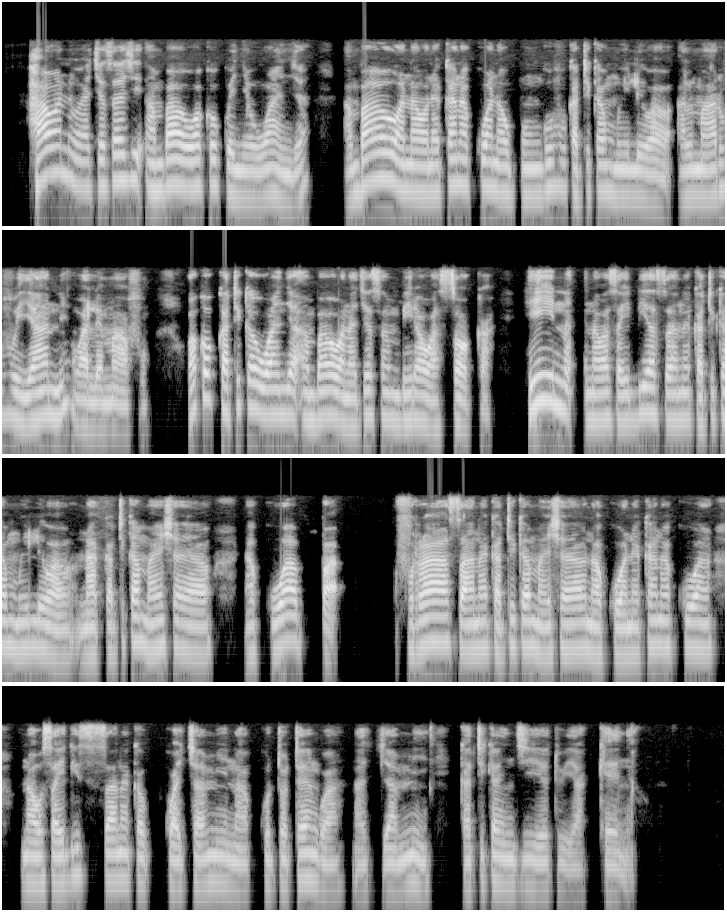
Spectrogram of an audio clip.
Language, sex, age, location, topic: Swahili, male, 18-24, Nakuru, education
